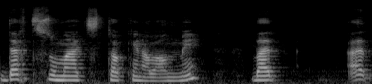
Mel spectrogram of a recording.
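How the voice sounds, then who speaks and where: A woman with a Spanish accent on a very clean recording with a silent background. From Spain. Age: 30s. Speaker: vlogger. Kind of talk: casual monologue. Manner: halting, hesitant.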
